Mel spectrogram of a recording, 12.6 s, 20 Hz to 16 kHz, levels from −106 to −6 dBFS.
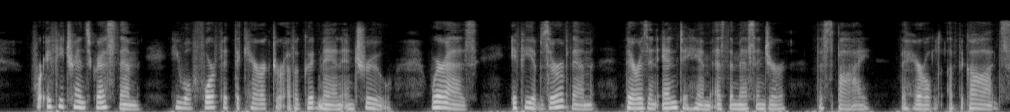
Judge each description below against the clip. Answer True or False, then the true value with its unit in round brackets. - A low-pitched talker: False (150 Hz)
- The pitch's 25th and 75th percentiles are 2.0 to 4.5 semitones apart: True (3.8 semitones)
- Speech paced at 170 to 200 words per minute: True (175 wpm)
